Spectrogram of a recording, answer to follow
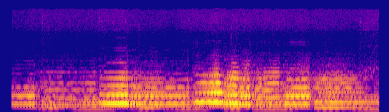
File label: Waltz; Brahms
